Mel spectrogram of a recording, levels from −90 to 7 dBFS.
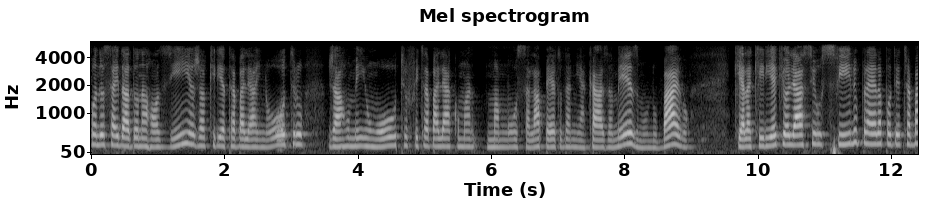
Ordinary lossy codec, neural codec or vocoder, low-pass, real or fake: AAC, 48 kbps; codec, 16 kHz in and 24 kHz out, 1 kbps, XY-Tokenizer; 5.4 kHz; fake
